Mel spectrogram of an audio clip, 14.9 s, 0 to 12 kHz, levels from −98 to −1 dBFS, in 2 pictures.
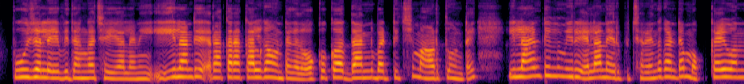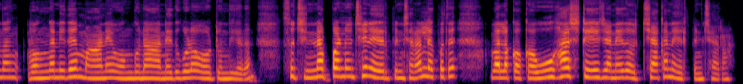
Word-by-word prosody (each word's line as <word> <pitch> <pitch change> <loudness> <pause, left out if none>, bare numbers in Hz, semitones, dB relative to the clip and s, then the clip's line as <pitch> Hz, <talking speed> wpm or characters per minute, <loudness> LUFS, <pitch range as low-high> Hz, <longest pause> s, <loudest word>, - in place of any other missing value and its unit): పూజలు 295 -1 +4
ఏ - - +2
విధంగా 265 0 +1
చేయాలని 235 -1 -2 0.2
ఇలాంటి 310 +3 +4 0.2
రకరకాలుగా 290 +1 +3
ఉంటాయి 255 -2 -2
కదా! 220 - -1
ఒక్కొక్క 275 +4 -1 0.2
దాన్ని 270 0 +3
బట్టించి 265 +2 -4
మారుతూ 245 +1 0
ఉంటాయి. 235 +6 -5 0.4
ఇలాంటివి 340 +2 +2
మీరు 310 -2 +1
ఎలా 280 +2 +4
నేర్పించారు? 250 -1 -4
ఎందుకంటే, 305 +1 0
మొక్కై 270 +6 +1
వంగ 295 0 -3 0.3
వంగనిదే 285 +4 0
మానై 250 +2 0
వంగునా! 250 +1 -1
అనేది 245 +1 -3
కూడా 275 - -1
ఒకటి 240 0 -5
ఉంది 235 0 -3
కదా! 230 +5 -7 0.4
సో, 330 - -1
చిన్నప్పటి 320 +3 +2
నుంచే 320 +2 -3
నేర్పించారా? 270 0 -2
లేకపోతే 315 +1 -2 0.4
వాళ్ళకి 270 -1 +2
ఒక 255 - -3 0.2
ఊహా 310 +2 +5
స్టేజ్ 290 -2 0
అనేదొచ్చాక 275 +1 -3
నేర్పించారా? 225 -2 -8
275 Hz, 155 wpm, -25 LUFS, 245-300 Hz, 0.4 s, ఊహా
